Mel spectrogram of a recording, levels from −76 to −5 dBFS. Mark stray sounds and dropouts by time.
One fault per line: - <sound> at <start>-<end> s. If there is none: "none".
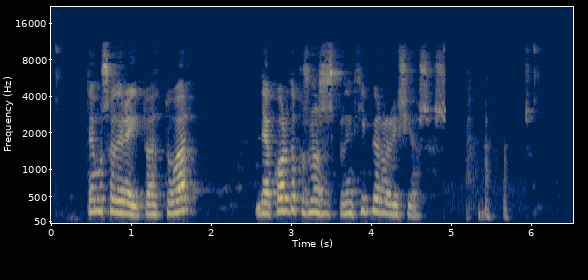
- laugh at 5.2-5.8 s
